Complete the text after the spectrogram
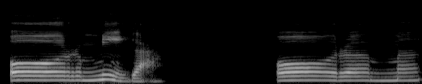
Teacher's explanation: aquí la H es una letra, pero no representa ningún fonema.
